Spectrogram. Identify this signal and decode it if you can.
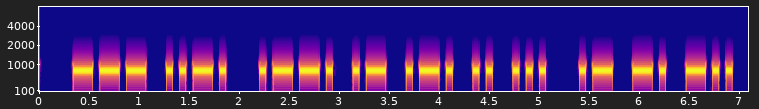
Morse code, heard as a keyed tone, about 18 wpm, 800 Hz. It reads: OF PARIS AND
